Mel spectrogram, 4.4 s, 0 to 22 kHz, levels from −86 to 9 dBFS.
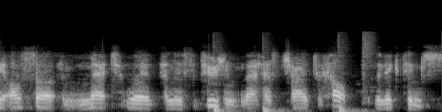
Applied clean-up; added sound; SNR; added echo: classical method WPE with log-MMSE.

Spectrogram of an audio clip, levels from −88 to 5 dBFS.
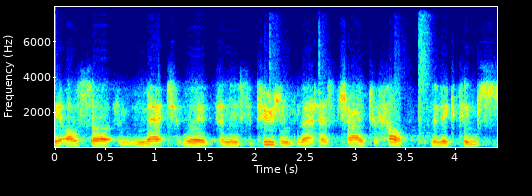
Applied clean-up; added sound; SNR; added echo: neural separator model SepFormer DNS4.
